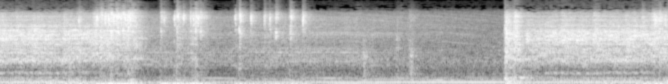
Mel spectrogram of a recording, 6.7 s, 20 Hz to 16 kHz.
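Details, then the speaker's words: First start of a Summit 302 crate V8 (built by ATK) in a 1967 Mustang, car still on lift: catches and runs rough with uneven revs, drops away and needs blipping, won't hold idle; antifreeze blowing out, lots of smoke. "so sounds good i don't know what the hell he's doing i can't uh it's not idling that was idle"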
